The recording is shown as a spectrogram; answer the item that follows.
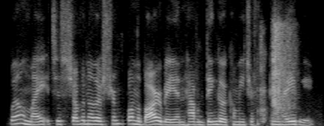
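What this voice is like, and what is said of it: Put-on Australian accent. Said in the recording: “Can I do an Aussie accent?”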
